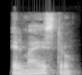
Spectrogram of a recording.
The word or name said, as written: El maestro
